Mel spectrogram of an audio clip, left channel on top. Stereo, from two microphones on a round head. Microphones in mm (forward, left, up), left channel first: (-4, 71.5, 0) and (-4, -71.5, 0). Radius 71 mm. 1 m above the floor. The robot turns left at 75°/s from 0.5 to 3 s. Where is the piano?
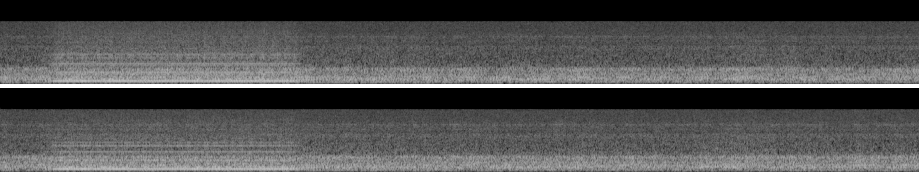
No piano in this recording.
